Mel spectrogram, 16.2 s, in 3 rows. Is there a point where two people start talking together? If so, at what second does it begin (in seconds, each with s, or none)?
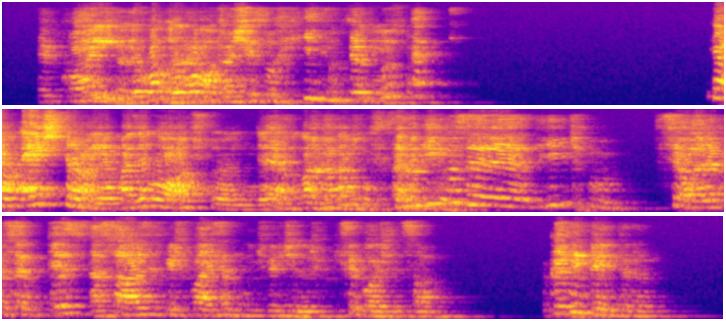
0.6 s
